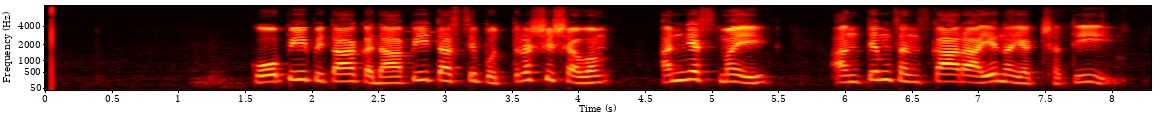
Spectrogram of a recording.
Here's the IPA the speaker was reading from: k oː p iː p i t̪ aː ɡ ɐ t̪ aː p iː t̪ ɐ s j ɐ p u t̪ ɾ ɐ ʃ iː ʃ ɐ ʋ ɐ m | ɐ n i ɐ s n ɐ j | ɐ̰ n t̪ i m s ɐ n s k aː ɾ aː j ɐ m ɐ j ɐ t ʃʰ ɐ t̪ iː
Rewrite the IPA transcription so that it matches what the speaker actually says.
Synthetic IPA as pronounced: k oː p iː p i t̪ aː k ɐ d̪ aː p iː t̪ ɐ s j ɐ p u t̪ ɾ ɐ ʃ i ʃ ɐ ʋ ɐ m | ɐ n j ɐ s m ɐ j | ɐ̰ n t̪ i m s ɐ n s k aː ɾ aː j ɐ n ɐ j ɐ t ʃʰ ɐ t̪ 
